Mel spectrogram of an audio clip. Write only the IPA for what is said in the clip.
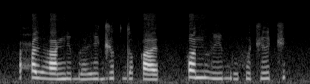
ħ ɨ˦˨ ɦ a˨ ŋ i˨ b ɛ̤˨ ɦ i˨ d͡ʒ u˦˨ t d ṳ˦ q ɛ˨ | q u˦ n v i˨˦ b ṳ˨ f u˨ t͡ʃ ɨ˦ t͡ʃ

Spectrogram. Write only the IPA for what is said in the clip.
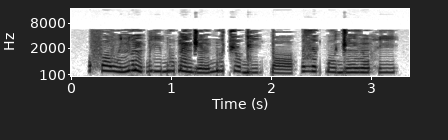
f ɔ˧ v ɨ˨ ɲ o˦ ɾ ĩ˨ ɓ iː˧ b u˦ ɓ ɛ̃˧ d͡ʒ ɛ̃˨ ɡ͡b u˦ t͡ʃ o˦˨ ɡ iː˨ k͡p ɔ˨ | z ə˦ k͡p u˨ d͡ʒ ĩ˨ z ũ˨ h i˧

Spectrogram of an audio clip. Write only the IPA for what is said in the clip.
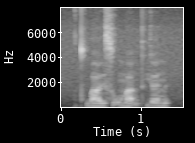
t̪ʰ w a˨˦ ɪ̯ s u˥˨ m a̰˨˩ n pʰ j ɛ˥˨ n

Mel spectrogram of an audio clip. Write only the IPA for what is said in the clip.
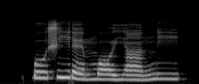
k͡p o˧ ʃ i˧ ɾ ɛ˨ m ɔ˨ j ã˨ n i˧

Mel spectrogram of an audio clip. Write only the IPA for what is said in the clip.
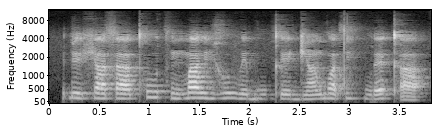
ɗ e˨ ʃ a˨ s a˨ tʰ o˦ t͡s ĩ˨ m a˦ l i˨ ɣ ʊ˦ v e˨ b uː˨ kʼ e˨ d͡ʒ ã˨˦ ɡʷ a˦˨ t i˦ k͡p u˨ ɾ ɛ˦ kʼ a˨

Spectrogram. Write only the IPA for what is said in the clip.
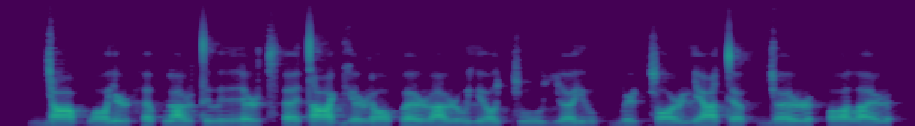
ɟ ɑ b ɔ ɾʲ œ ɭ h ɜ p ɳ ɑ ɭ t ɯ r œ ɭ t͡sʼ ɜ t ɑ ɡʲ œ ɭ ɾ ɔ p œ ɭ ɑ ɭ u lʲ ɔ c u ʎ œ ɾʲ u p b ɯ ɭ c ɔ ɭ lʲ ɑ t œ p ɟ œ ɭ | ɔ lˠ ɜ ɭ

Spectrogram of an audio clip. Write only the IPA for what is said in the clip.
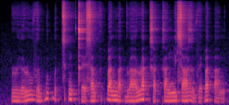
ɹ ɨ˨˩˨ ə̯ ɹ u˧ v ə˨˩ w ɓ u˦˥ p̚ w ə˨˩ k̚ s ə˦˥ k̚ ŋ ə˦˥ k̚ t̪ʰ ɛ˨˩ s a˧ w h ə˦˥ k̚ ɓ a˧ n w a˨˩ k̚ ɹ aː˨˩˦ ɹ a˦˥ k̚ x a˨˩ t̚ k a˧ ŋ ɲ ə˧˥ j s aː˧˥ ɣ ə˨˩ w v ɛ˨˩ ɓ a˦˥ t̚ ʔ a˨˩ ŋ

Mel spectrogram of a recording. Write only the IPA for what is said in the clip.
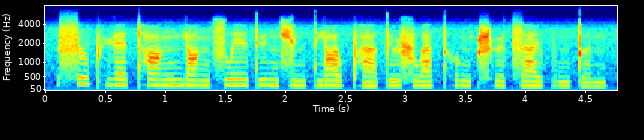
s ɹ̩˥˨ pʰ ɥ ɛ˨˦ t̪ʰ ɑ˨˦ ŋ m j ɑ˨˩ ŋ s w e˥˨ ɪ̯ t̪ y˥˨ n ɕ y˩ n t̪ j ɑ˥˨ ʊ̯ pʰ ä˨˦ t̪ y˥˨ ʂ w ä˦ t̪ʰ ʊ˦ ŋ ʈ͡ʂʰ ɻ̩˥˨ t͡s a˥˨ ɪ̯ p ʊ˥˨ ŋ t̪ ə˨˦ n

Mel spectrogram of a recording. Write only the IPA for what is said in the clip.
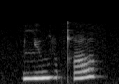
lʲ u ʎ qʰ ɔ

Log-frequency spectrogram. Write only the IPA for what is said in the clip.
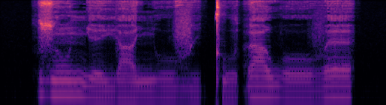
z ũ˦ ɲ e˨ j a˨ ɲ uː˨ v i˨ kʼ u˨ ɗ a˦ w oː˨ β ɛ˦

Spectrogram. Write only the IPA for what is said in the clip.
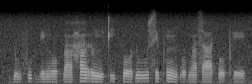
ɗ u˨ f u˦ ɡ͡b e˨ ŋ oː˨ ɡ͡b ã˨ h ã˦ r ʊ˦ ɲ ɪ˨˦ kʼ iː˦ k͡p oː˦˨ ɗ uː˦ s ɪ˦ pʰ ũ˦˨ ɡ͡b o˨ ɡʷ ã˨ s aː˨ k͡p o˨ pʰ e˨

